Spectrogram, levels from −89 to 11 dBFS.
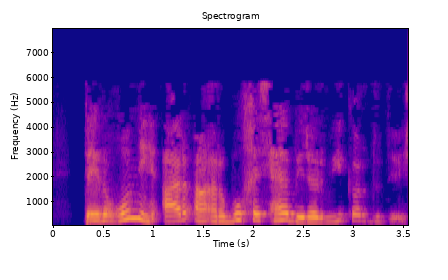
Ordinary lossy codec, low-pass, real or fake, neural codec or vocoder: MP3, 24 kbps; 7.2 kHz; fake; codec, 16 kHz, 1 kbps, X-Codec, WavLM features, trained on Multilingual LibriSpeech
